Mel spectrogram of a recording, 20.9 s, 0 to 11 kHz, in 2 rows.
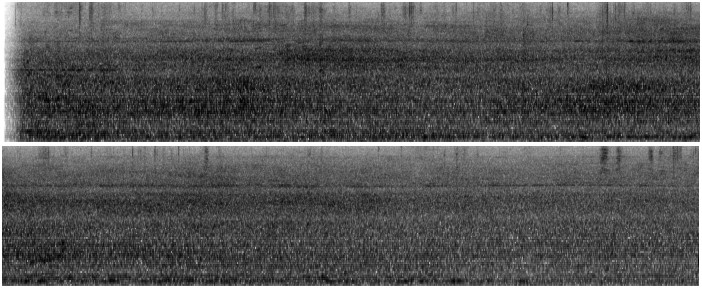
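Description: Dash 8 turboprop taxiing with both engines running: a steady low propeller hum over a wide rush of turbine and propeller noise. It eases slightly toward the end as the aircraft turns away.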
